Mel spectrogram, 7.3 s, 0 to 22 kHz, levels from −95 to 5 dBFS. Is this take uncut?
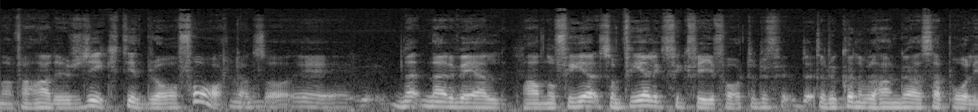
no; 2 cuts; at 3.9 s, 6.1 s

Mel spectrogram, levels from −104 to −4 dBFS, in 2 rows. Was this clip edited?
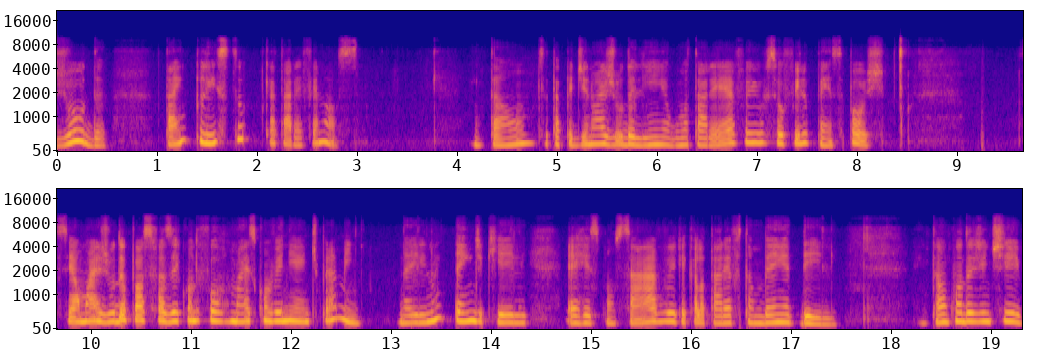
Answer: no; 0 cuts

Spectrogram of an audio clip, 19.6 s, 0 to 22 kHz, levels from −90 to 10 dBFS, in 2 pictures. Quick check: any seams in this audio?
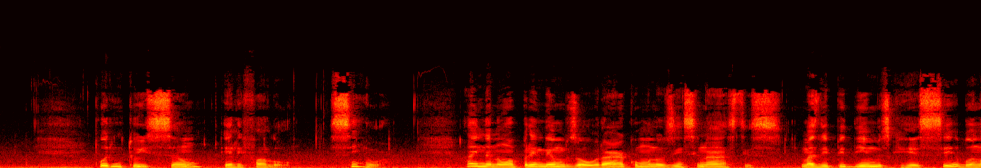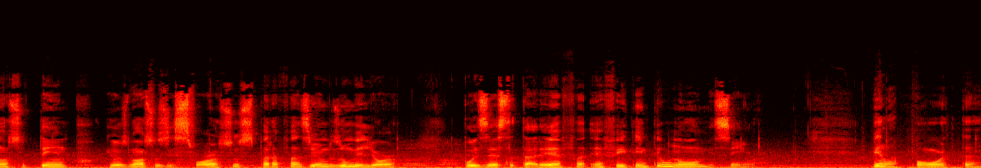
yes; 2 cuts; at 0.9 s, 18.5 s

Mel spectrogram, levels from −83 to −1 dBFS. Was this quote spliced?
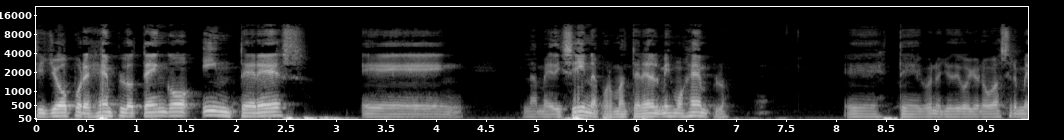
no; 0 cuts

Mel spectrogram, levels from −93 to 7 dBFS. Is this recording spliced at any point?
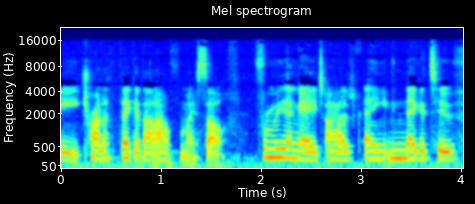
yes; 1 cut; at 3.0 s

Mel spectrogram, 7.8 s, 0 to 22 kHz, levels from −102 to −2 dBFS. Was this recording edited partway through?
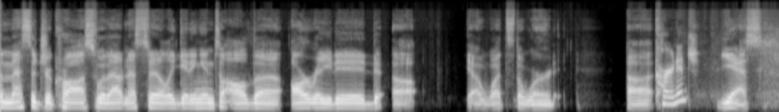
no; 0 cuts

